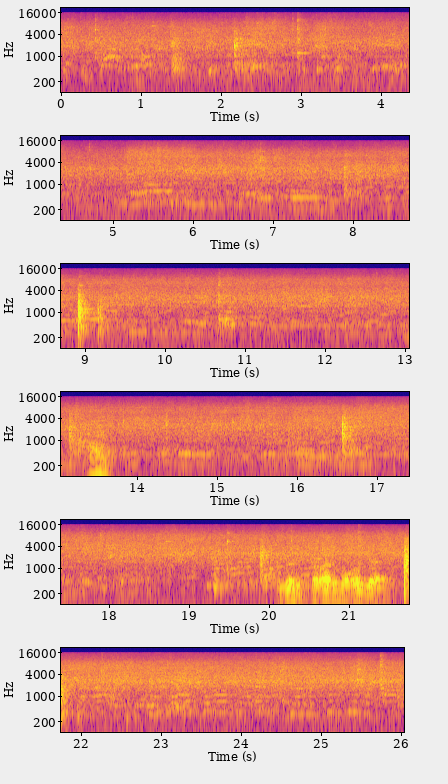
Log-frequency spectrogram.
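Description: Steady sizzling of meat frying in a pan, with a few sharp clicks of a spoon against a bowl while eating.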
